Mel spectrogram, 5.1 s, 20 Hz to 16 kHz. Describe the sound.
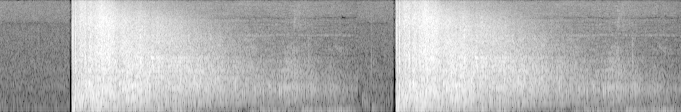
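Two loud blasts from a size 12 gun, each a sharp crack with a long fading tail, about two and a half seconds apart.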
